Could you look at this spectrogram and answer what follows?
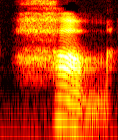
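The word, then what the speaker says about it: HAUM: Again, I will guide you through it, but just so you know, it's not om, which we usually say a lot in traditional yoga classes. This is H-A-M, hum.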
